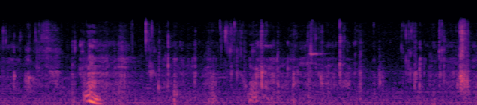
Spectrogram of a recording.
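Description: Close-miked chewing of chicken tetrazzini casserole: a run of small mouth clicks and smacks, with a short vocal sound falling in pitch about a second in.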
